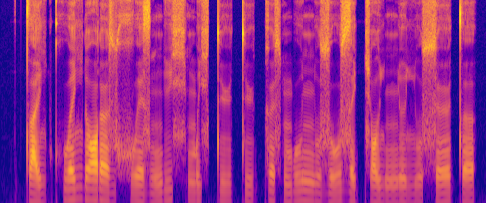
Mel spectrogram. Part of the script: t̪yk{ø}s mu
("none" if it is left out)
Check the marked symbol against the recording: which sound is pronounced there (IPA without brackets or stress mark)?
ø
